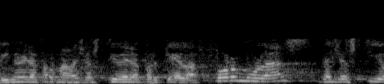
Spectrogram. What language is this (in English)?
Catalan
